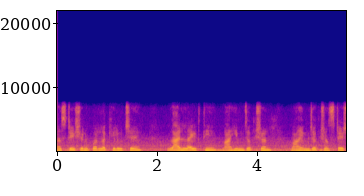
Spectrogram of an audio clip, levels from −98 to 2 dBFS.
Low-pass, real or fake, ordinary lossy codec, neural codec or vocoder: 7.2 kHz; real; Opus, 16 kbps; none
